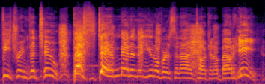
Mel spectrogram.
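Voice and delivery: loud, booming circus ringmaster. Acted. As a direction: announce it to the big top. Circus intro for host.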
